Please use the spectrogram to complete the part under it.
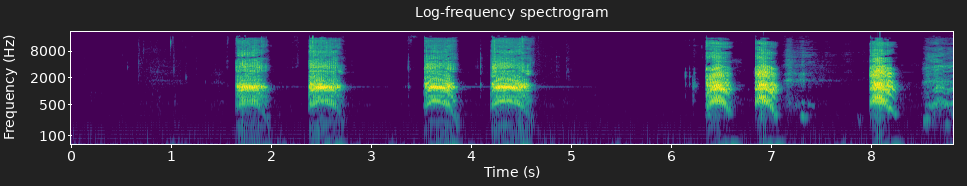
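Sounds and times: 
human voices imitating raven calls: 0:01.6 - 0:02.8, 0:03.5 - 0:04.7, 0:06.2 - 0:07.3, 0:08.0 - 0:08.4.

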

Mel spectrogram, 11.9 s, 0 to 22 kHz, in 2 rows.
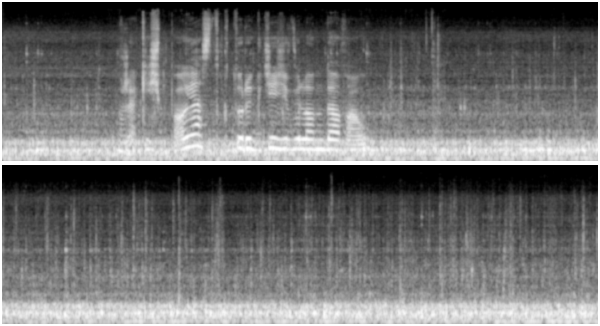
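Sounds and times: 
water in a kettle coming to a boil with dense bubbling: 0:00.0 - 0:11.9
speech: 0:01.2 - 0:03.9.

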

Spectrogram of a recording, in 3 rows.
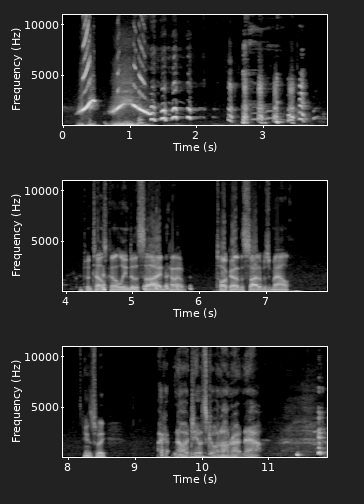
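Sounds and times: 
loud two-part wolf whistle aimed at someone: 0:00.2 - 0:01.3
bursts of laughter: 0:01.2 - 0:05.9, 0:11.4 - 0:11.8
speech: 0:04.3 - 0:07.4, 0:08.2 - 0:08.7, 0:09.4 - 0:11.6.

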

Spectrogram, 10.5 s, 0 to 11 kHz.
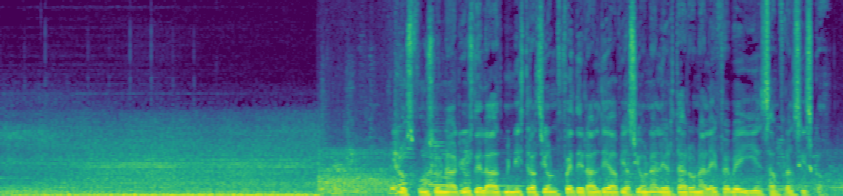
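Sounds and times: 
airplane in flight roaring: 0:00.0 - 0:06.6
speech: 0:04.3 - 0:10.5.

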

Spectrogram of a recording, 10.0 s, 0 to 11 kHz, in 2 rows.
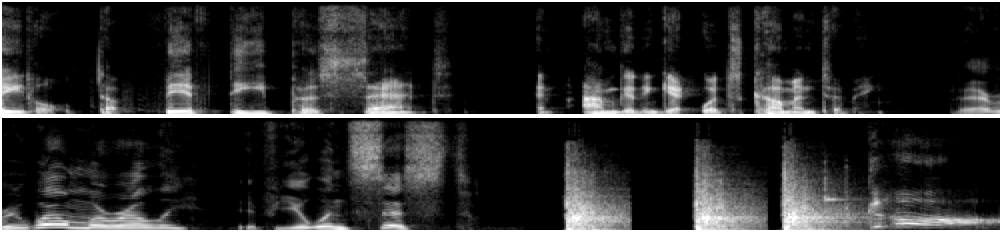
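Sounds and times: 
speech: 0:00.0 - 0:02.3, 0:02.9 - 0:08.1, 0:09.4 - 0:09.9
gunshots in a crime drama: 0:07.8 - 0:09.4.

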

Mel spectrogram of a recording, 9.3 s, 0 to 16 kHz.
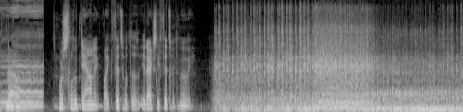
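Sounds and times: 
speech: 0:00.1 - 0:00.4, 0:01.2 - 0:04.0
car engines rumbling: 0:04.3 - 0:09.2.

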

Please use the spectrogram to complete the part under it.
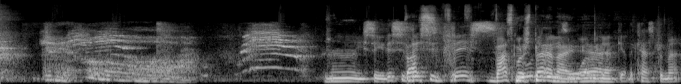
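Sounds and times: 
female cat howling into a microphone: 0:00.4 - 0:03.2
speech: 0:03.2 - 0:06.8.

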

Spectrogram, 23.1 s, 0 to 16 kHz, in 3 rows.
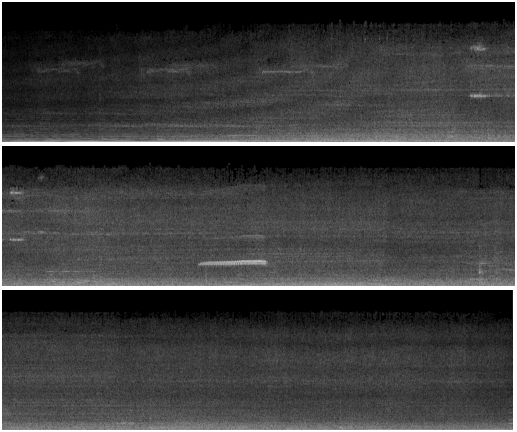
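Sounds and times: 
train rolling with heavy rumble and low hum: 0:00.3 - 0:23.0
high-pitched train wheel or brake squeal: 0:07.0 - 0:08.7, 0:10.7 - 0:11.7.

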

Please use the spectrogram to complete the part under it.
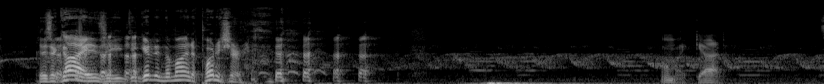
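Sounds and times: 
emergency vehicle siren passing by outside: 0:00.0 - 0:08.2
speech: 0:00.4 - 0:03.8, 0:06.6 - 0:07.4
person chuckling: 0:02.4 - 0:03.9.

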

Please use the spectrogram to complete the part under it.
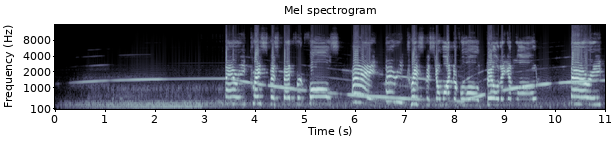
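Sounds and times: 
police car siren wailing: 0:00.1 - 0:10.9
speech: 0:03.5 - 0:10.9.

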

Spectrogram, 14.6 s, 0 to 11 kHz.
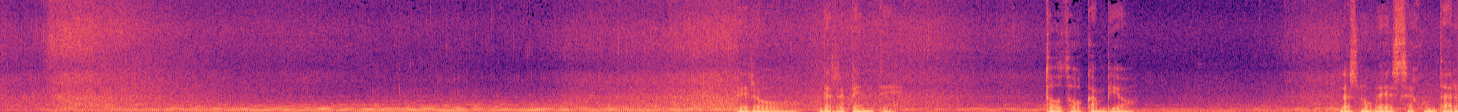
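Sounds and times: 
calm ocean waves lapping around a fishing boat: 0:00.0 - 0:10.5, 0:11.4 - 0:14.5
speech: 0:07.4 - 0:09.0, 0:10.5 - 0:11.4, 0:13.4 - 0:14.5.

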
